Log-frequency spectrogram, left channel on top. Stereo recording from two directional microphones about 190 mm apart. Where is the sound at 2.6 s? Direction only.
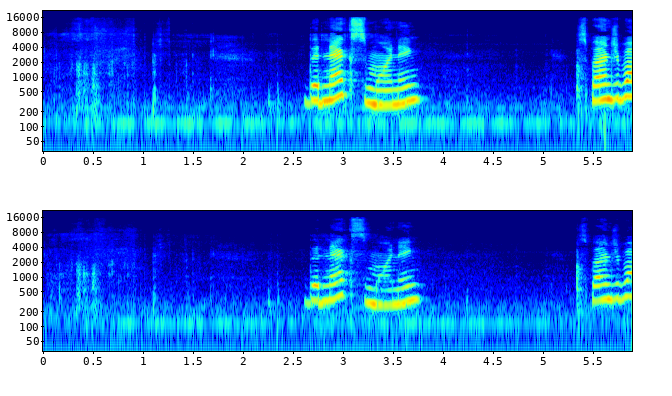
45° left (ahead or behind).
